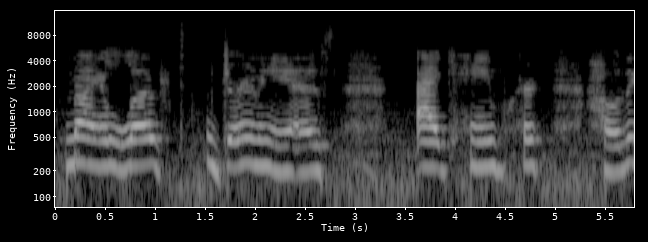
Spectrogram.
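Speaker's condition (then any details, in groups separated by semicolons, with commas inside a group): Cerebral palsy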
